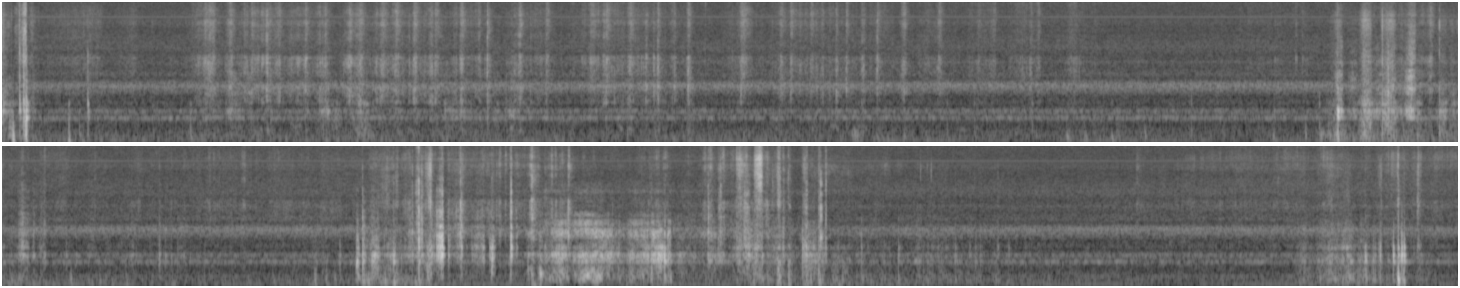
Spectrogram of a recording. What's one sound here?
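A ferret rustles and scratches on a mat.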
